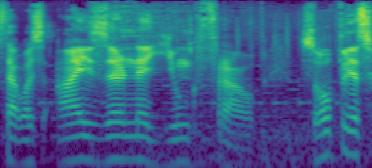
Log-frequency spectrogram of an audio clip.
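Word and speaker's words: Eiserne Jungfrau: Third foreign so the way I heard her pronounce that was izerne Jungfrau so obvious correct pronounce pronunciation for the most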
